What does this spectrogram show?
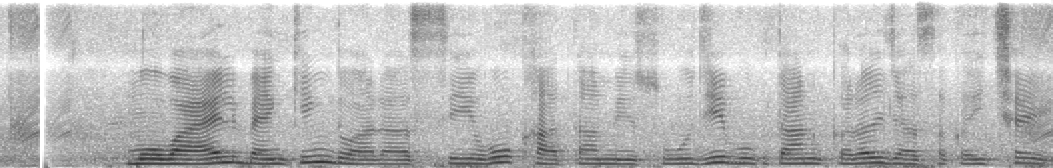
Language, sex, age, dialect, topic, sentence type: Magahi, female, 25-30, Western, banking, statement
